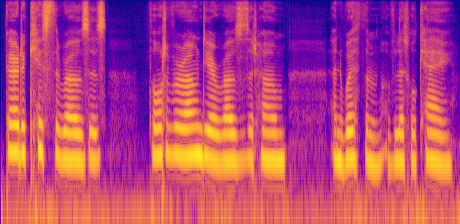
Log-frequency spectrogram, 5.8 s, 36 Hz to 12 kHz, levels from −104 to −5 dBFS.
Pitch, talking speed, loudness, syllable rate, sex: 200 Hz, 190 wpm, -19 LUFS, 5.2 syllables/s, female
